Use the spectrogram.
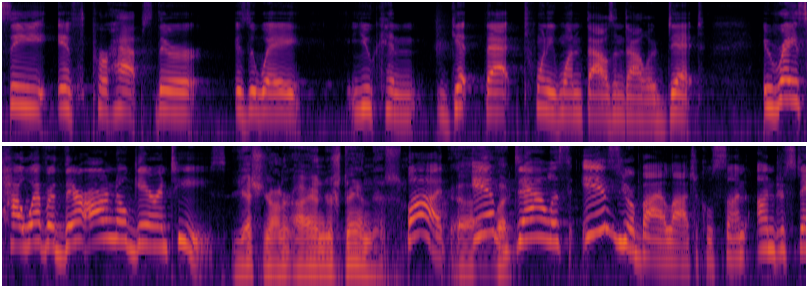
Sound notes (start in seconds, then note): none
